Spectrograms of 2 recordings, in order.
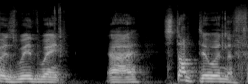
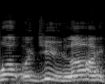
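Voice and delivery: mocking, high, put-on impaired-sounding voice; 8 semitones higher than usual. Retelling how a mate spoke to customer service staff, in a put-on impaired voice. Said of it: "put on a mentally challenged voice and go".

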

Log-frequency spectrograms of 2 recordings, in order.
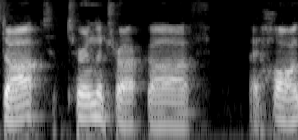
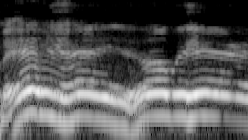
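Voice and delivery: play-acted, very high, playful yell with hey stretched. Retelling yelling back to a friend who called out, retelling a playful yell. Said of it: "I start yelling back at him".

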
